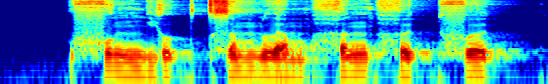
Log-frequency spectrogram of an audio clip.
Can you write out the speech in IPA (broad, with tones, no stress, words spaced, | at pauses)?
fʊ˨ŋjʊ˨k̚ t͡sɐ˧mlɐ˨˩mhɐ˥ŋhɵ˨˥t̚ fɵ˧t̚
